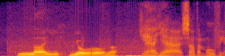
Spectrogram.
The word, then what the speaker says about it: La Llorona: Yeah, Crusoe, it's La Rona. pronounced La Llorona.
